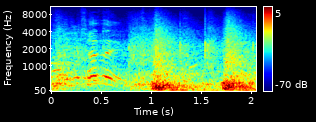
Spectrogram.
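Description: Bass drum of a cornet-and-drum procession band beating at a slow walking pace, two heavy beats about three-quarters of a second apart, with people talking over it.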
